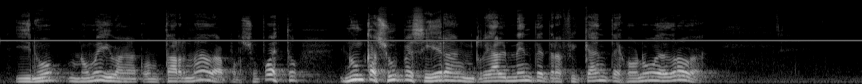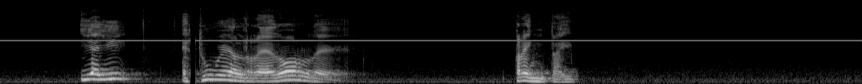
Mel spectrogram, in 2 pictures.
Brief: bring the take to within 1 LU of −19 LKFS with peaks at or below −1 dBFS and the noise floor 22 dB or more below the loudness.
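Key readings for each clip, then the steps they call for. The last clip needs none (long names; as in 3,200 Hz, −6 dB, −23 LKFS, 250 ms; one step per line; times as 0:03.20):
number of dropouts 1; longest dropout 56 ms; interfering tone 3,000 Hz; level of the tone −38 dBFS; integrated loudness −23.5 LKFS; sample peak −4.5 dBFS; target loudness −19.0 LKFS
→ repair the gap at 0:10.52, 56 ms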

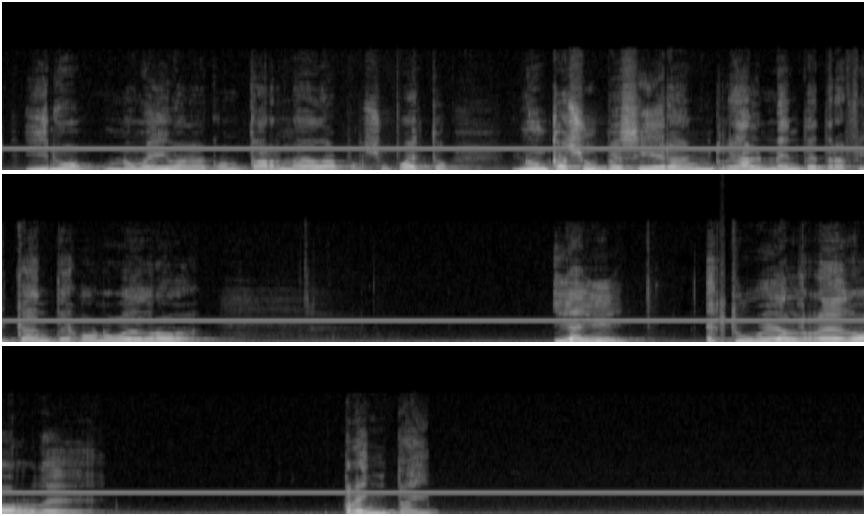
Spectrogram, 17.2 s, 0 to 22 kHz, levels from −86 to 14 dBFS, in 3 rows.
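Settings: number of dropouts 0; interfering tone 3,000 Hz; level of the tone −38 dBFS
→ notch filter 3,000 Hz, Q 30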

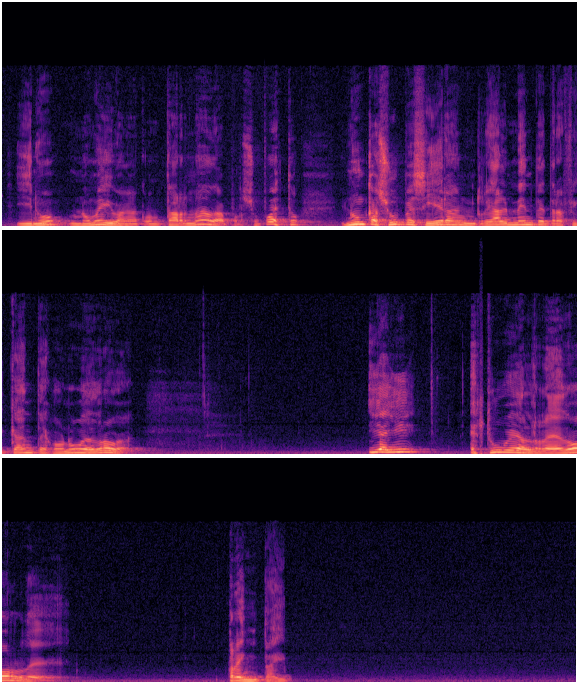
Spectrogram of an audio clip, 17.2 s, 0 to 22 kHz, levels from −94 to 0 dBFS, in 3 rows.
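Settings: interfering tone none found; integrated loudness −23.5 LKFS; sample peak −4.5 dBFS; target loudness −19.0 LKFS
→ level +4.5 dB
brickwall limiter −1 dBFS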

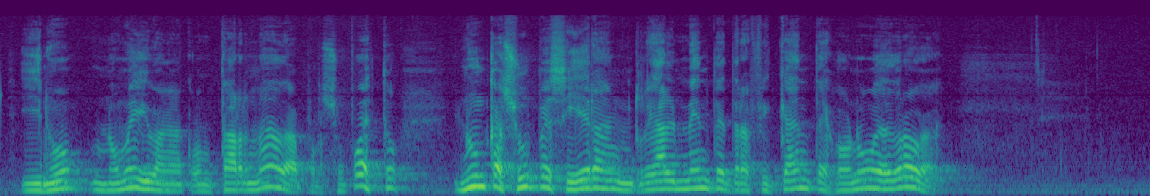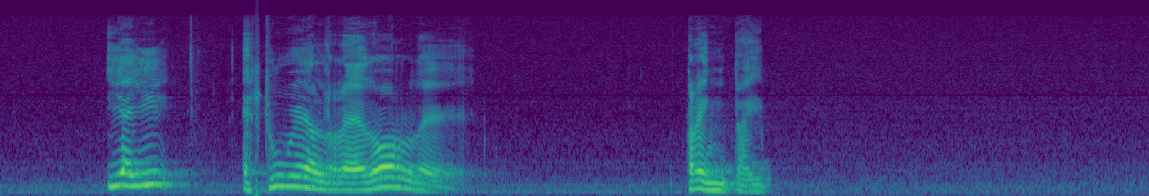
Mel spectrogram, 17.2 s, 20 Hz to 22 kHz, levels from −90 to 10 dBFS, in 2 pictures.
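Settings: integrated loudness −19.0 LKFS; sample peak −1.0 dBFS; background noise floor −54 dBFS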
